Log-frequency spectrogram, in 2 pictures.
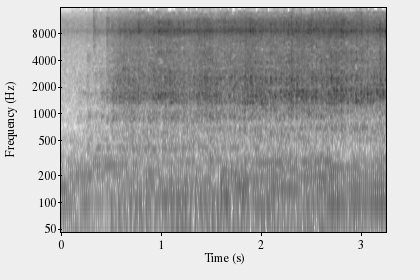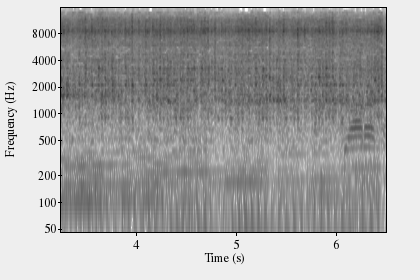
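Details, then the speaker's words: Honda Vario 150 scooter engine at idle: rough, clattery knocking beat over steady idle, very harsh, like it is falling apart inside; engine then stripped, connecting rod knock from worn, loose con rod and scored piston. "kasar-kasar parah dari sini merembes udah kayak rontok di dalam mesinnya"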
